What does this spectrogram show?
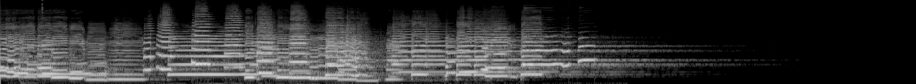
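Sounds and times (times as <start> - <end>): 
lively traditional brass music without drums: 0.0 - 6.6.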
